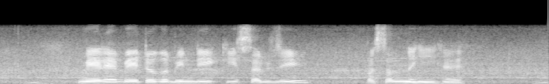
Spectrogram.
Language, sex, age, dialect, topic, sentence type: Hindi, female, 18-24, Hindustani Malvi Khadi Boli, agriculture, statement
